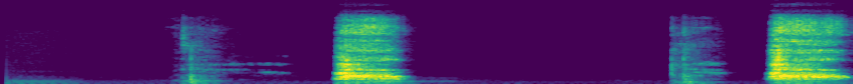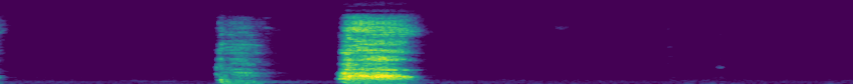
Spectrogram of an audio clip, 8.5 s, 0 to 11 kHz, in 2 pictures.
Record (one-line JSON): {"exhalation_length": "8.5 s", "exhalation_amplitude": 22534, "exhalation_signal_mean_std_ratio": 0.29, "survey_phase": "alpha (2021-03-01 to 2021-08-12)", "age": "65+", "gender": "Female", "wearing_mask": "No", "symptom_none": true, "smoker_status": "Never smoked", "respiratory_condition_asthma": false, "respiratory_condition_other": false, "recruitment_source": "REACT", "submission_delay": "1 day", "covid_test_result": "Negative", "covid_test_method": "RT-qPCR"}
